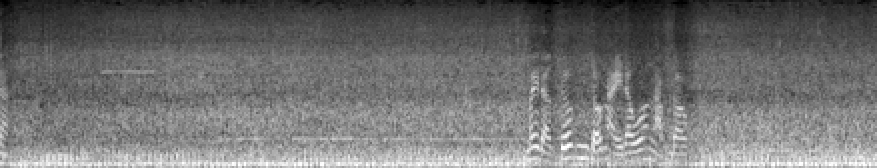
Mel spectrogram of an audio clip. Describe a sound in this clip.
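A motorbike engine hums steadily nearby.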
